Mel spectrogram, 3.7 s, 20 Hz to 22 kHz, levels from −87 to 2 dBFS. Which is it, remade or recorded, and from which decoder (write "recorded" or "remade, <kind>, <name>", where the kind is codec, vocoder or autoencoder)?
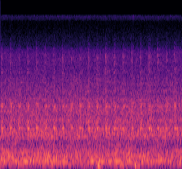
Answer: recorded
